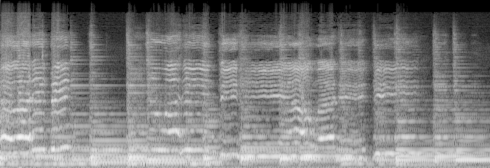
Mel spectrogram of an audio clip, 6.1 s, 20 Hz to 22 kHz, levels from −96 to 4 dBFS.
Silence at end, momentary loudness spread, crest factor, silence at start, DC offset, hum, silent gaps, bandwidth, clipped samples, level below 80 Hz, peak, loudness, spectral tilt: 0 s; 6 LU; 8 dB; 0 s; 2%; none; none; 16.5 kHz; 0.5%; -34 dBFS; 0 dBFS; -8 LUFS; -4.5 dB/octave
